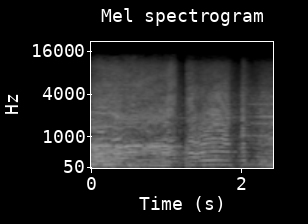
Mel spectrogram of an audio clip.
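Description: Freestyle motocross dirt bike engine revving hard as it accelerates past. It breaks off briefly about a second in, climbs again, then drops away just before the end.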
